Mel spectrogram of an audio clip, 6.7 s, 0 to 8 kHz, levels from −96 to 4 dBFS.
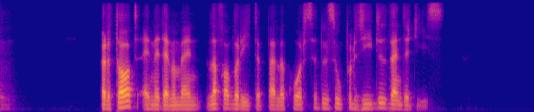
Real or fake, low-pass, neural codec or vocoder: fake; 7.2 kHz; codec, 16 kHz, about 1 kbps, DyCAST, with the encoder's durations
